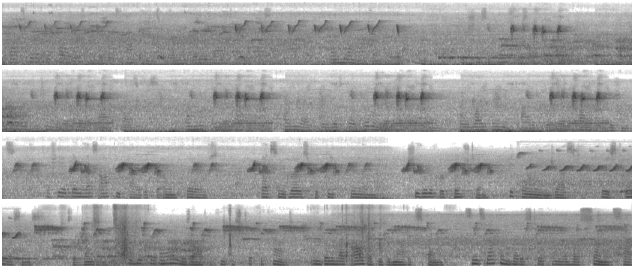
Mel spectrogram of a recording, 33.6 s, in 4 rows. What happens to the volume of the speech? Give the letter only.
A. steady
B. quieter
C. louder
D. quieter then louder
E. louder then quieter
C.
